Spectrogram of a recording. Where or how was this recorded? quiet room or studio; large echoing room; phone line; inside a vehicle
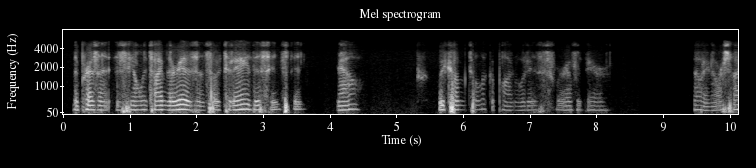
phone line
